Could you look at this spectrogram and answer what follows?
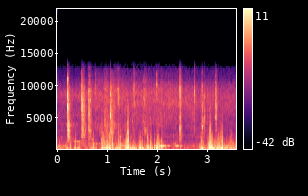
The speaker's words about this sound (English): Yeah, so if we go on the left first of all, you can hear the water coming off the thing here. So that's the water off the log flume, I think.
